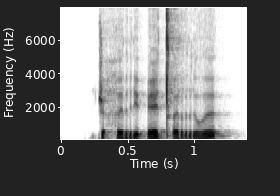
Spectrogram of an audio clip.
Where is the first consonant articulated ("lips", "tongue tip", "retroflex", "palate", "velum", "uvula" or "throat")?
retroflex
